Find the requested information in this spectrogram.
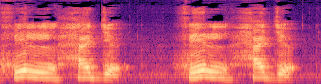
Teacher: Mati dia. Sebab jim tu bila tanda mati, ada hukum qalqalah.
